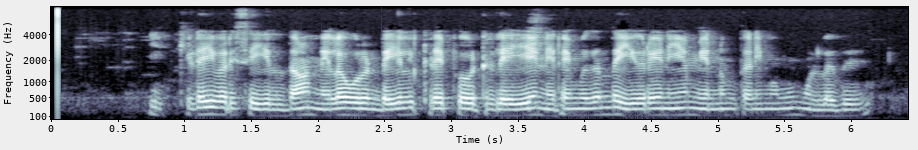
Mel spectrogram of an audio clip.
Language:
Tamil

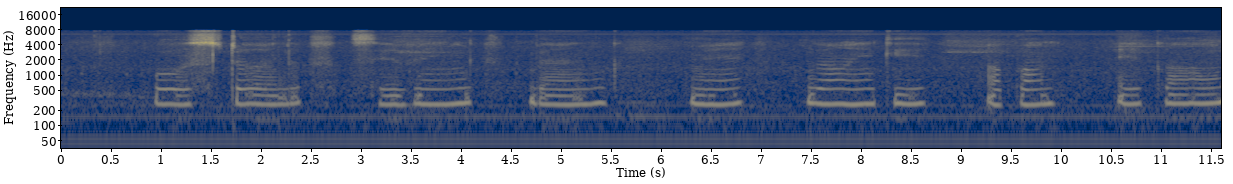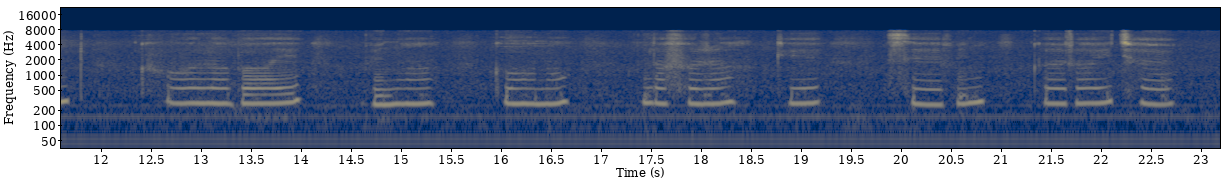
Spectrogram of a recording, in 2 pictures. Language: Maithili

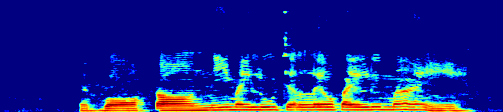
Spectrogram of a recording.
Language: Thai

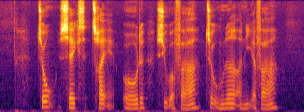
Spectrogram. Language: Danish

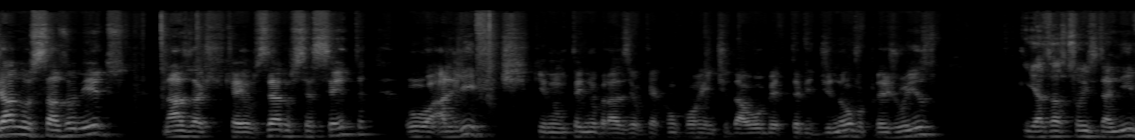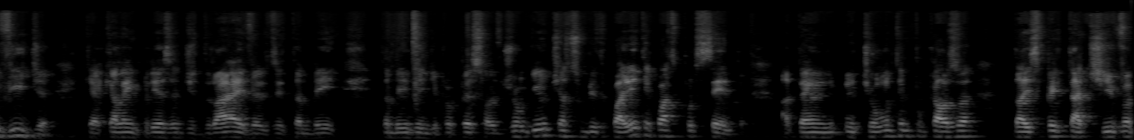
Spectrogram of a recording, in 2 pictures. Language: Portuguese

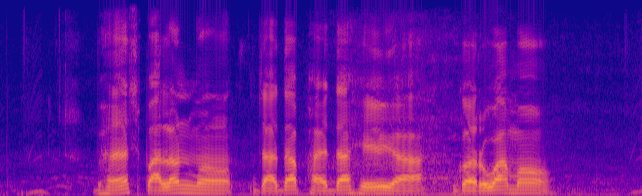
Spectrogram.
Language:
Chhattisgarhi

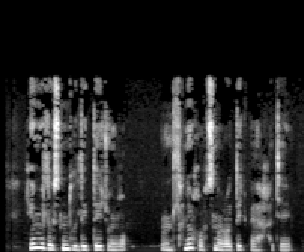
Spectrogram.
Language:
Mongolian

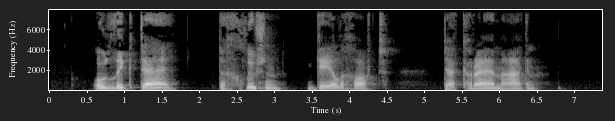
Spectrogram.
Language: Manx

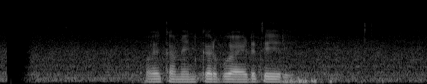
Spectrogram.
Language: Sinhala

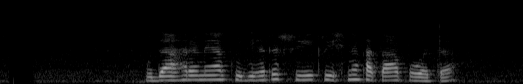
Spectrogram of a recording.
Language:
Sinhala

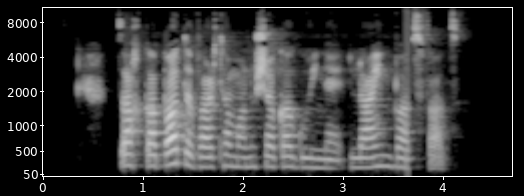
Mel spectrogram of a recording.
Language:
Armenian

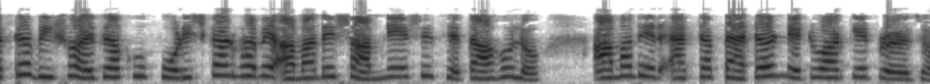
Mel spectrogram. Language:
Bangla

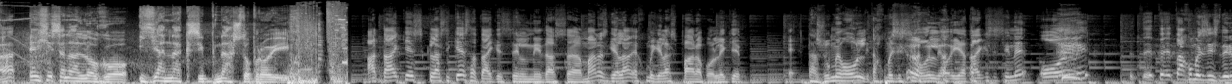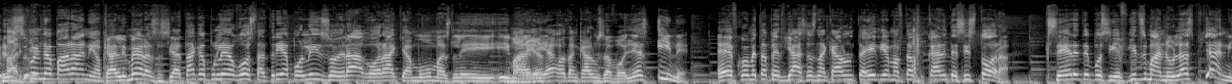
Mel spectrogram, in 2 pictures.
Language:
Greek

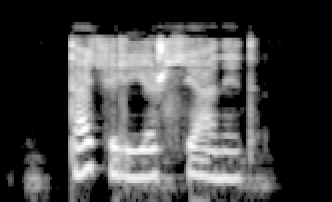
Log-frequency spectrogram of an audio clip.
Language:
Mari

